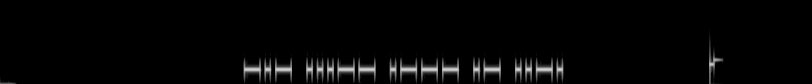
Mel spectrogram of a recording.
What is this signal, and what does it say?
Morse code, heard as a keyed tone, about 23 wpm, 700 Hz. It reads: K3JAF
